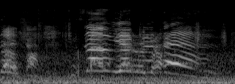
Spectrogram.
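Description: A young child's high-pitched voice calling out without clear words: a couple of drawn-out, gliding vocal sounds starting about a second in, over a low steady background rumble.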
